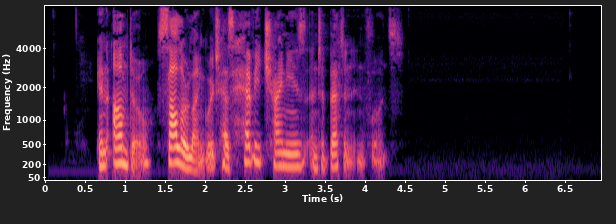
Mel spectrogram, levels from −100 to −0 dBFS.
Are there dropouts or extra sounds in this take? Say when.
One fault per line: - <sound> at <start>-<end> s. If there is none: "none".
none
